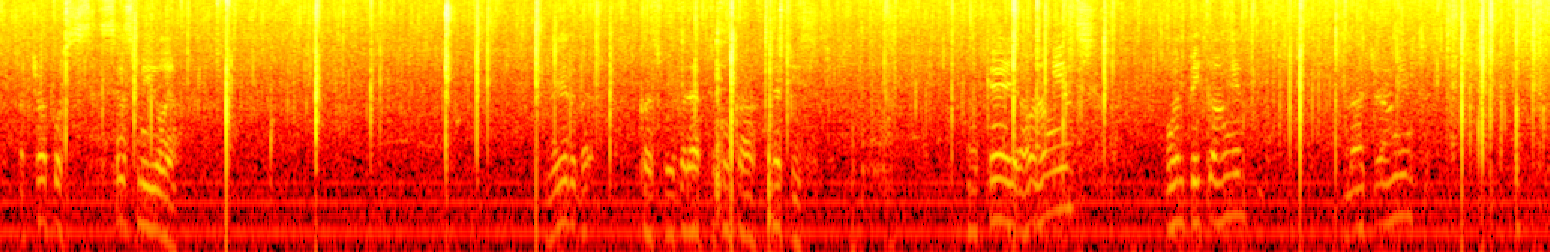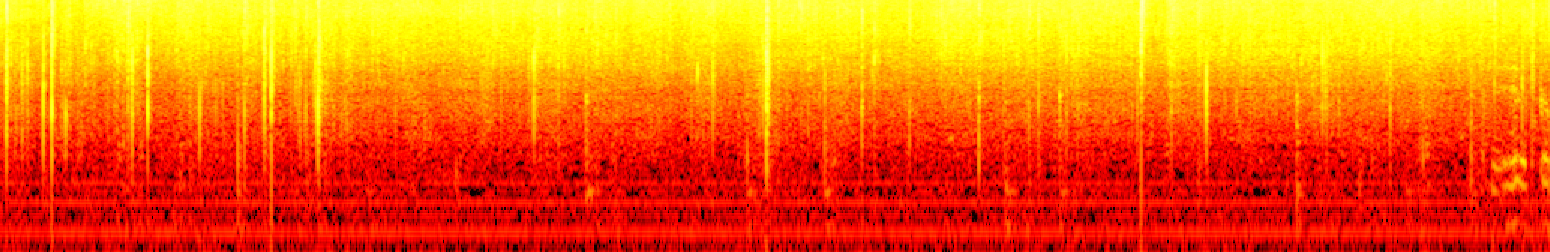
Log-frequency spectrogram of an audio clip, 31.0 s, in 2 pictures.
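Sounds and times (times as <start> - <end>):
food sizzling in a pan: 0.0 - 31.0
clicks and pops of stirring: 12.6 - 31.0.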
